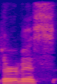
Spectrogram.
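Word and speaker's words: Servais: Mariners coach that got how do you pronounce his service I believe service okay I wasn't sure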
